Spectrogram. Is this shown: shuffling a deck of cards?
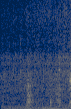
no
